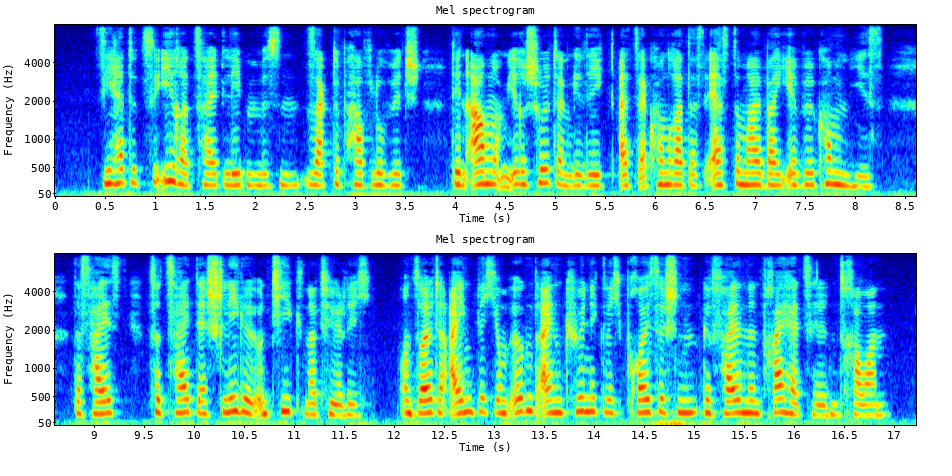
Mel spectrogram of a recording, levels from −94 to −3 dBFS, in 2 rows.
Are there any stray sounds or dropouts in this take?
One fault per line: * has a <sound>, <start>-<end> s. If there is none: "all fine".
all fine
